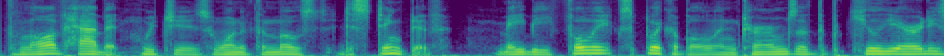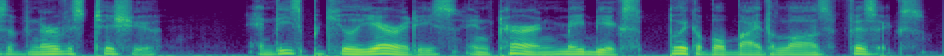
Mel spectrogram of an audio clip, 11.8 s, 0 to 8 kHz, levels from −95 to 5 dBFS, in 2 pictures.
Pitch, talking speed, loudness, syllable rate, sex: 120 Hz, 185 wpm, -18 LUFS, 5.6 syllables/s, male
